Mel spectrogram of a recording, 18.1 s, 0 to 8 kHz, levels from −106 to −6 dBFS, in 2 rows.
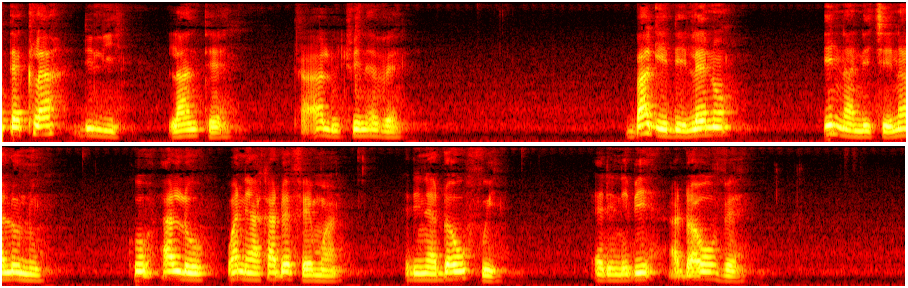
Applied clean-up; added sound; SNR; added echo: none; none; none; none.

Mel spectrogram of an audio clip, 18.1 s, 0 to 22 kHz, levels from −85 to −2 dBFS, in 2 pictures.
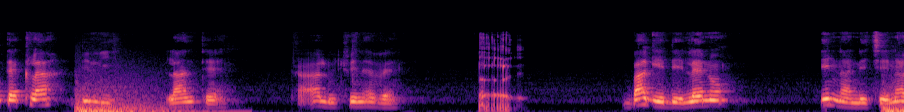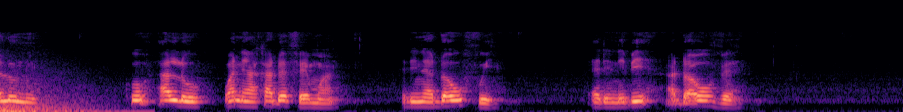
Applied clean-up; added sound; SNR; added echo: none; Burping, eructation + Boom; 6 dB; none.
